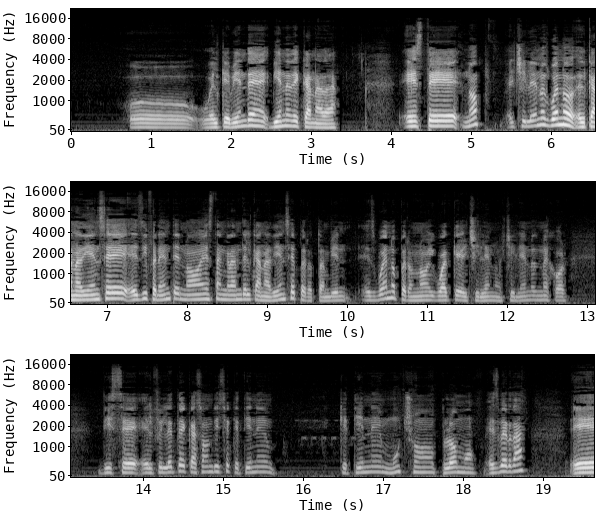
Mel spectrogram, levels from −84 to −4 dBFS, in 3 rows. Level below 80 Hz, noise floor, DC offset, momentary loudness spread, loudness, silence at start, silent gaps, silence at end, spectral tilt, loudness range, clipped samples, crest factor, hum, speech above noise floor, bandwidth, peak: -52 dBFS; -53 dBFS; under 0.1%; 16 LU; -19 LUFS; 0.75 s; none; 0 s; -6 dB/octave; 12 LU; under 0.1%; 20 dB; none; 34 dB; 15.5 kHz; 0 dBFS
